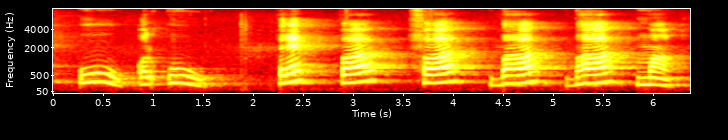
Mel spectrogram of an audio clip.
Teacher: आपके होठ से स्पर्श करते हुए यह वर्ण बाहर निकलते हैं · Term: ओष या वर्ण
